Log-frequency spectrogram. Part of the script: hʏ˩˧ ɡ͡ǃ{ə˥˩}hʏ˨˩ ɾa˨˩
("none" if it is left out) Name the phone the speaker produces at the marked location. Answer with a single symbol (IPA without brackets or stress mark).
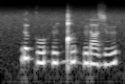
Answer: ə˥˩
